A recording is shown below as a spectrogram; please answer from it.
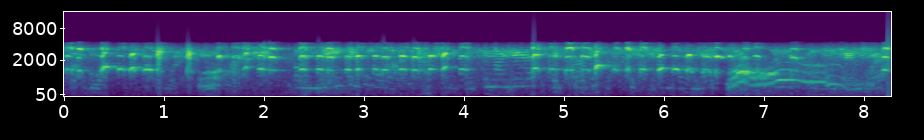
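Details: Female Shiba Inu howling, deliberately annoyed with a squeaker taken from an old toy; wavering, rapidly pulsing vocal stretches with stacked harmonics, broken by a longer rising-falling wail near the end, loud and continuous.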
